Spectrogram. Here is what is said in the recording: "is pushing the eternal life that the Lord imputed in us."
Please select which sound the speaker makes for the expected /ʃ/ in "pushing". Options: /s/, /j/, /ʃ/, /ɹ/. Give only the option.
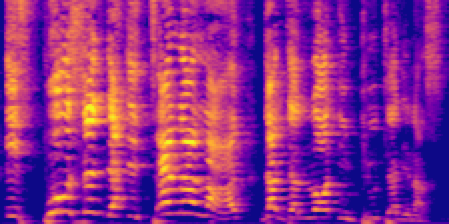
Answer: /s/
